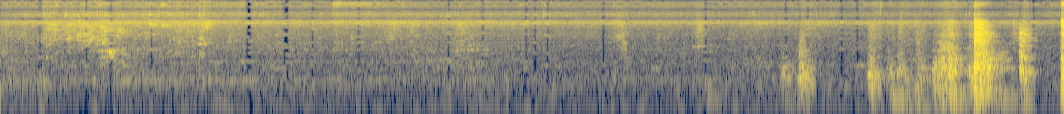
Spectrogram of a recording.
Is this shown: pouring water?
yes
